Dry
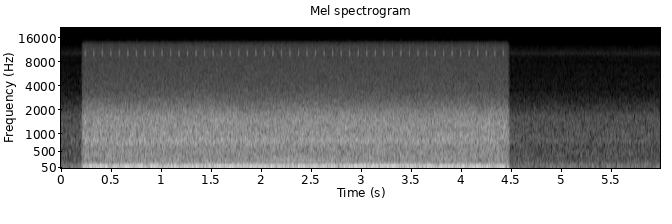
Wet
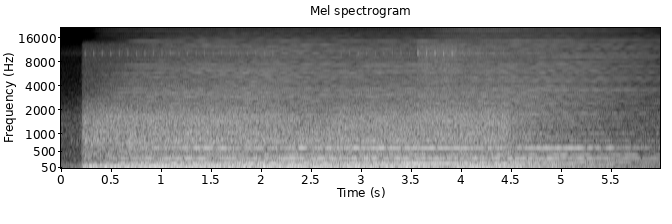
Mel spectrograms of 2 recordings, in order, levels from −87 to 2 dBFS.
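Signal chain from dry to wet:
0:02.20–0:02.79: low-pass filter 1,400 Hz
0:03.56–0:03.96: spectral tilt +3.5 dB per octave
reverb with rising layers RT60 3.2 s, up +12 semitones, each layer −2 dB, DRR 2.5 dB

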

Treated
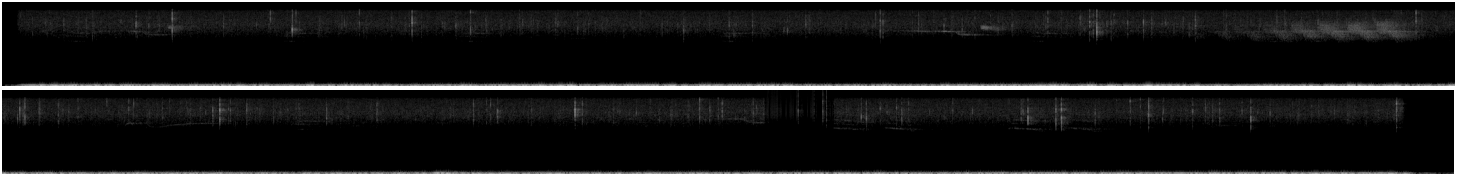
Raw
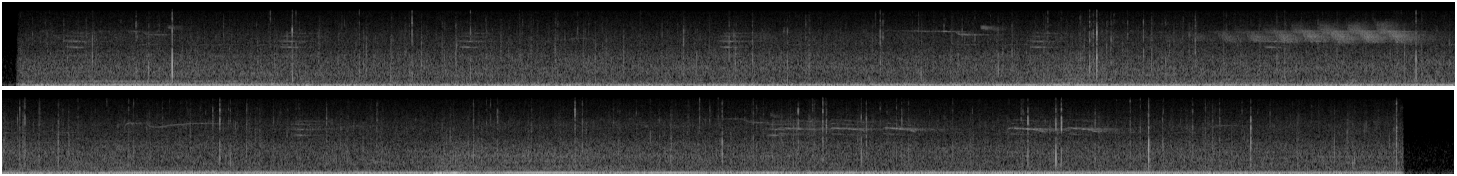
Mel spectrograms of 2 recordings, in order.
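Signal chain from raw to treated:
0:22.16–0:22.85: comparator with hysteresis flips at −26 dBFS
inverse Chebyshev band-stop filter 180–1,300 Hz, stop band 80 dB
rectangular room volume 390 cubic metres, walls furnished, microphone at 0.85 metres
level +3 dB

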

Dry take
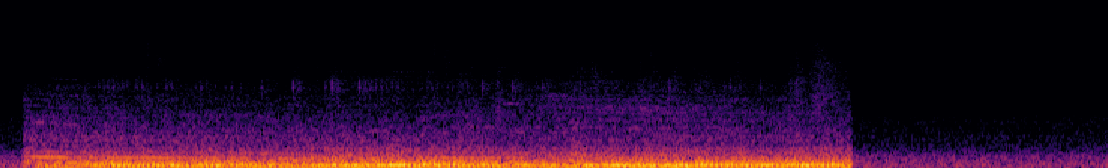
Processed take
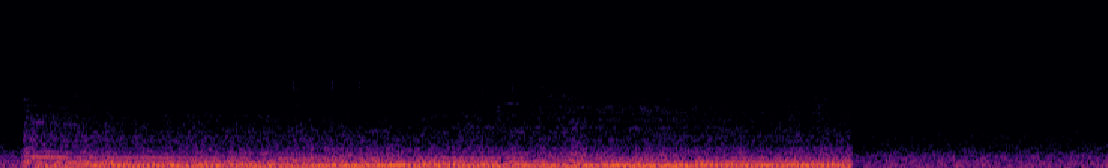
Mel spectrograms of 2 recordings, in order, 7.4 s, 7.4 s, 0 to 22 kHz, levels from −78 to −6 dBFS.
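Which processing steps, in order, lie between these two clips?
downward compressor 2 to 1, threshold −34 dBFS, peak gain reduction 10 dB
level −6 dB

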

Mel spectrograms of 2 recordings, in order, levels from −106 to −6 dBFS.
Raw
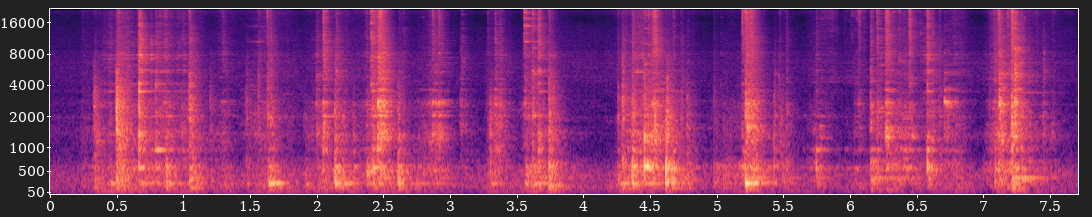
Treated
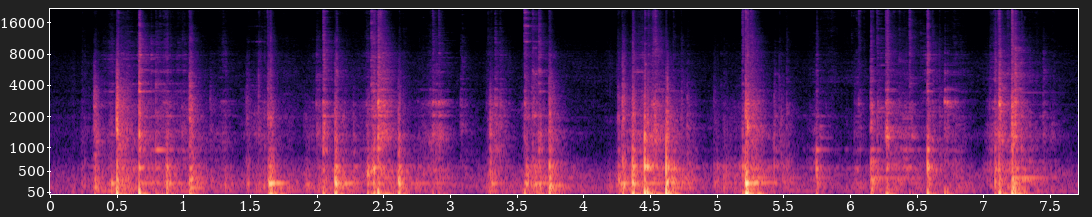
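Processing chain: one-sided soft clipper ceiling −17.5 dBFS
RIAA equalisation playback
transient designer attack +8 dB, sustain +1 dB
level −11.5 dB

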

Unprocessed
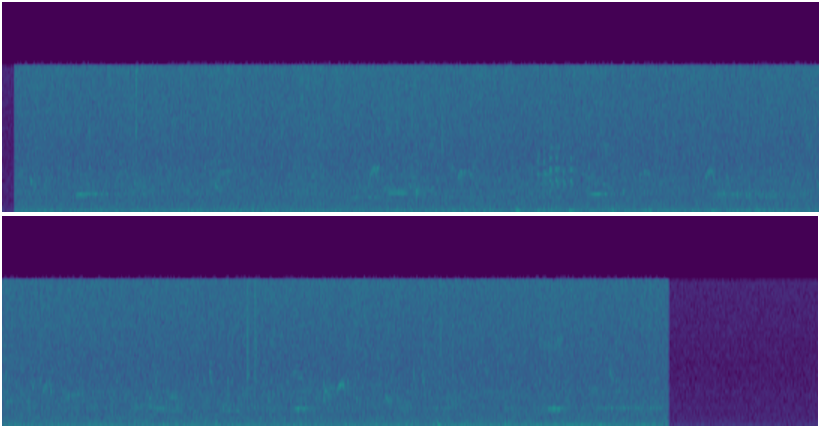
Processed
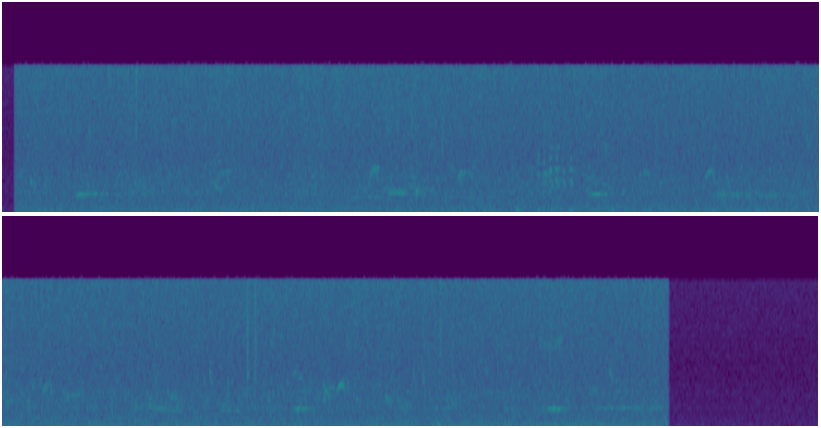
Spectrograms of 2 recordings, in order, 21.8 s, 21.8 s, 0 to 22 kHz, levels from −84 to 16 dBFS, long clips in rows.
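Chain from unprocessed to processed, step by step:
low-shelf EQ 230 Hz −7 dB
level −1.5 dB

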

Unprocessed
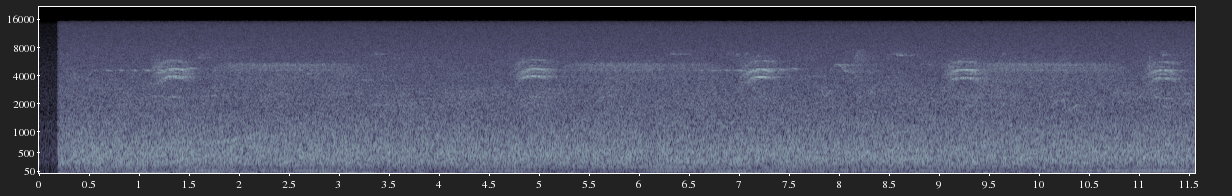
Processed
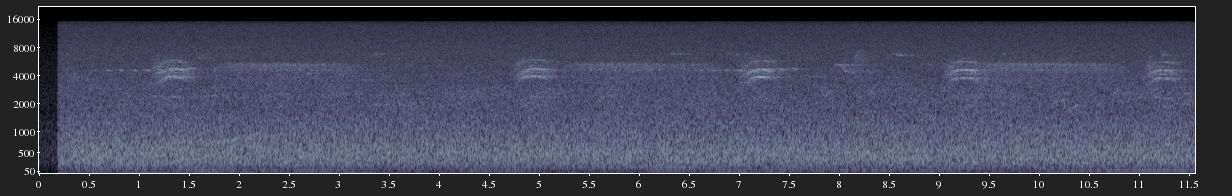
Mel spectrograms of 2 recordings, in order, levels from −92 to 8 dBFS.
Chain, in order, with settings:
low-shelf EQ 63 Hz −8 dB
level −5.5 dB

